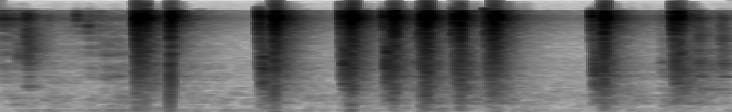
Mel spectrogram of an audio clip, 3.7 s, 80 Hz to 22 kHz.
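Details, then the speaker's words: Honda CB400T Hawk, starter solenoid jumped directly: sharp dry clicks in short uneven bursts with no cranking; engine is seized, starter cannot turn it. "well you can hear the starter clicking in there unfortunately that hasn't done its magic"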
